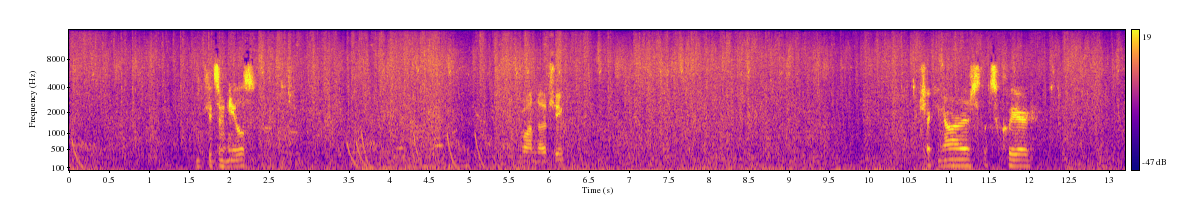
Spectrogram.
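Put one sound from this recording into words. Laser guns fire in a steady buzzing stream.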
